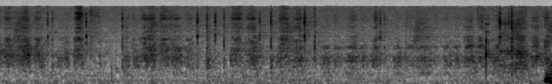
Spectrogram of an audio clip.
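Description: Faint scratching and tapping of a stylus writing on a tablet, over a low steady room hum.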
